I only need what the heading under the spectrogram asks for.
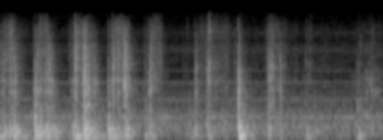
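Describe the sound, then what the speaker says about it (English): A blade base hand-tightened onto a Nutribullet RX cup gives a run of sharp plastic clicks and ratcheting scrapes, close and uneven, irregularly spaced over a few seconds, with no voices. "Screw on the blade."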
